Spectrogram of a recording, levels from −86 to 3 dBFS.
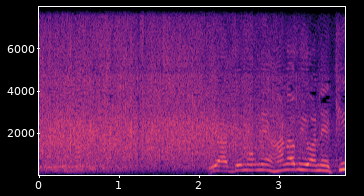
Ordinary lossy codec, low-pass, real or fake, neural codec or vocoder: none; none; real; none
